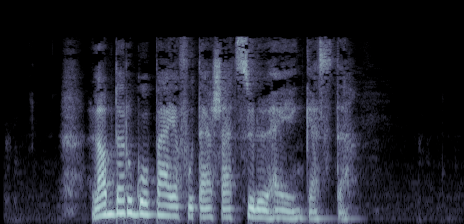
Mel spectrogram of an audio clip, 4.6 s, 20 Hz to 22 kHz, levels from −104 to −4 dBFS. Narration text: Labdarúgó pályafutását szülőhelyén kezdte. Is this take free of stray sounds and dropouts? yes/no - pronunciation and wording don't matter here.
yes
